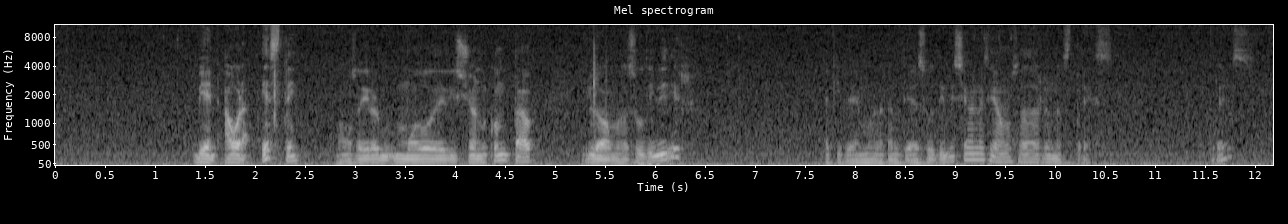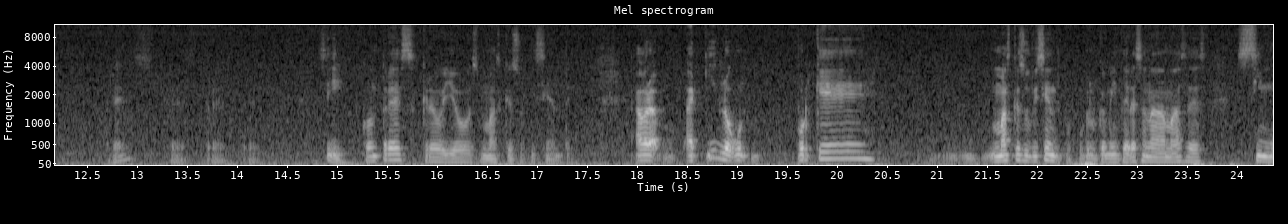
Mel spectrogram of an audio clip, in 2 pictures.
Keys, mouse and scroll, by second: 1.0 right click, 2.1 Tab, 5.3 w, 6.7 click, 9.1 click, 11.0-17.3 middle drag.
